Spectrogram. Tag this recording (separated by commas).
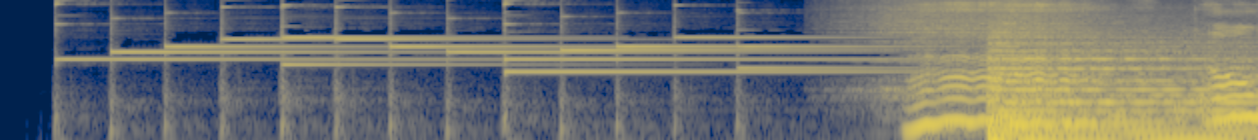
Music, Glockenspiel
